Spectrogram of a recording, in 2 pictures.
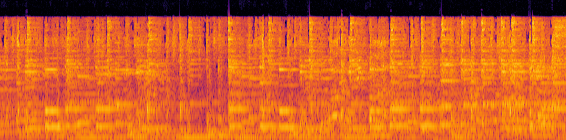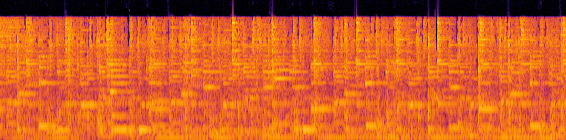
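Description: Live Cuban salsa band playing: congas and other hand drums over electric bass guitar, with a repeating bass line and a steady dance rhythm.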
